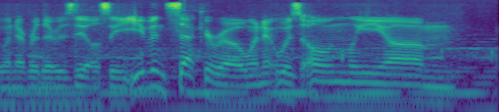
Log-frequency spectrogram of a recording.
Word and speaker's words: Sekiro: No, that's how you pronounce it. Yeah, Sekiro, Okay, Sekiro.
